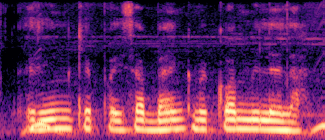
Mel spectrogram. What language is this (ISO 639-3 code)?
bho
